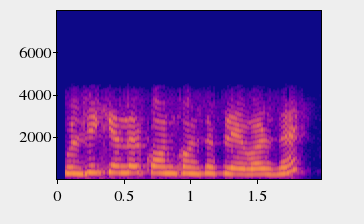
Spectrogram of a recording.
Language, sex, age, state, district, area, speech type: Urdu, female, 30-45, Maharashtra, Nashik, urban, conversation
